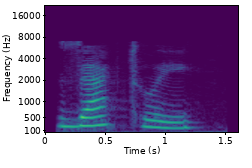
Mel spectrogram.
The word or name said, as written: zactly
